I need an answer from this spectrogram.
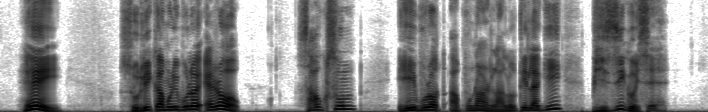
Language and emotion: Assamese, disgusted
